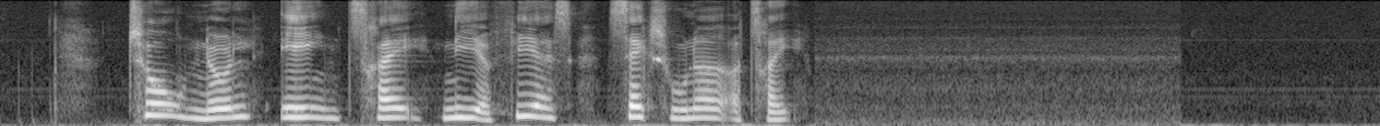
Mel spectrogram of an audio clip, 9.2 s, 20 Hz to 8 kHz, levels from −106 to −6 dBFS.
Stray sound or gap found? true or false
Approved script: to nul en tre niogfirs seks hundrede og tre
false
